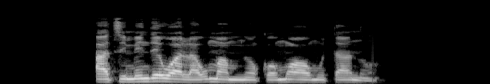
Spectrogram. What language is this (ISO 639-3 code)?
dua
